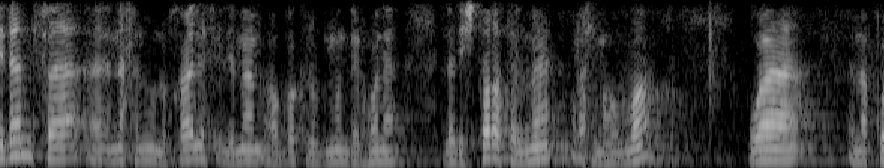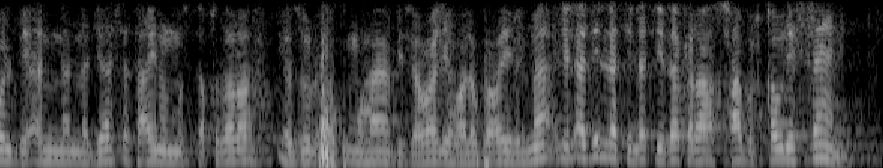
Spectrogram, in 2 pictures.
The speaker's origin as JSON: {"language": "Arabic", "country": "Egypt", "said": "عندنا في مصر مثلا لا يأكلونه أبدا، نفسهم تعافوا"}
